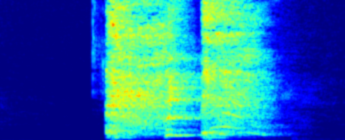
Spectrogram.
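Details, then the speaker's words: Person with suspected allergies coughing in the background: a single brief dry cough in two quick bursts. "on't know if you can hear him coughing but he's like coughing lungs out now allergies anyway"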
